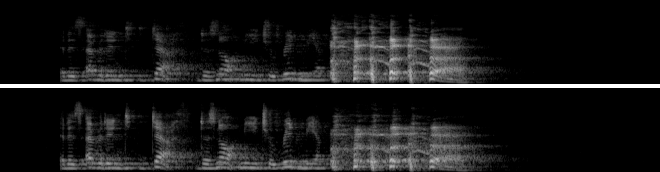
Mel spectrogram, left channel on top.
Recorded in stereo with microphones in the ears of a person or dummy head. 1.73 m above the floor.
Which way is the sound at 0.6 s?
25° right (ahead or behind).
